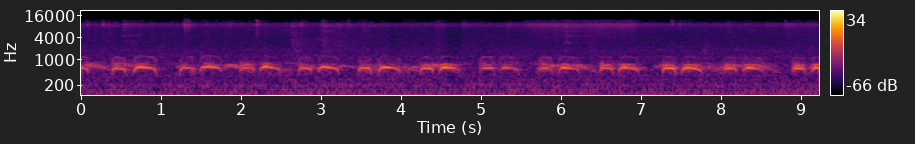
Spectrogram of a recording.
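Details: Kept spotted doves cooing: soft, low hooting notes in rapid overlapping series, roughly one coo every half second, steady throughout with little other noise.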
